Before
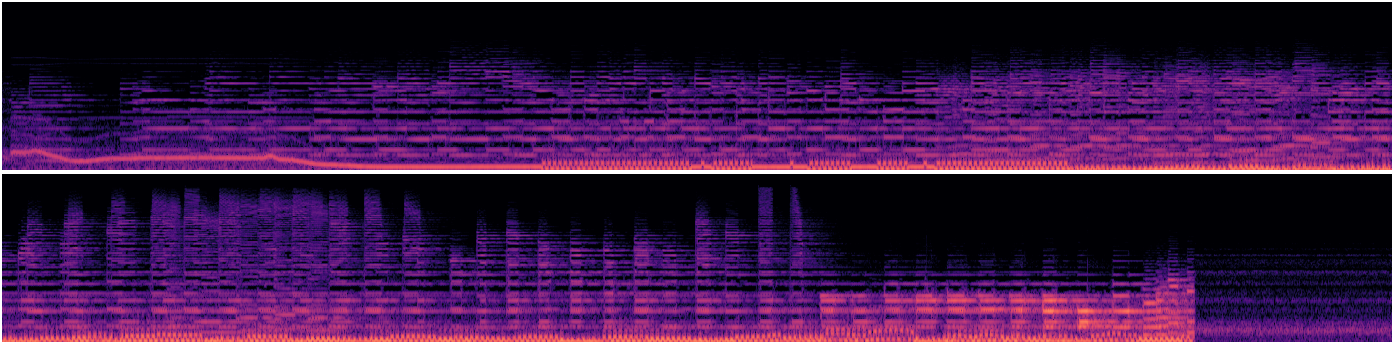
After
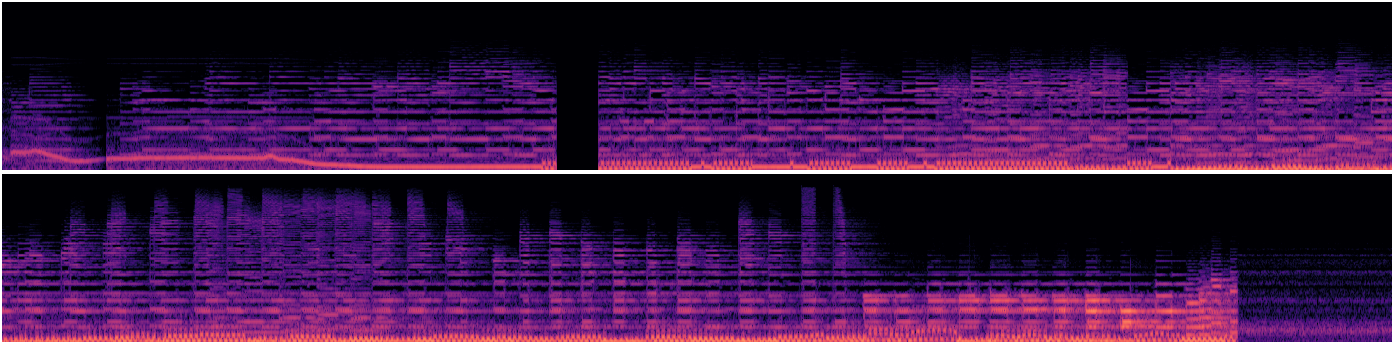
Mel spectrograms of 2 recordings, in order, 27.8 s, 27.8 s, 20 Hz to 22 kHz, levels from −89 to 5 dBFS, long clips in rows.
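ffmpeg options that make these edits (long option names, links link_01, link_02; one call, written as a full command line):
ffmpeg -i in.wav -filter_complex "[0:a]asplit=6[link_01][link_02][link_03][link_04][link_05][link_06];[link_01]atrim=end=1.04,asetpts=PTS-STARTPTS,afade=type=out:start_time=0.58:duration=0.46:curve=qsin[link_07];[link_02]atrim=start=1.04:end=5.54,asetpts=PTS-STARTPTS,afade=type=in:duration=0.004:curve=hsin,afade=type=out:start_time=4.496:duration=0.004:curve=hsin[link_08];[link_03]atrim=start=5.54:end=5.96,asetpts=PTS-STARTPTS,volume=0[link_09];[link_04]atrim=start=5.96:end=11.252,asetpts=PTS-STARTPTS,afade=type=in:duration=0.004:curve=hsin[link_10];[link_05]atrim=start=8.808:end=9.242[link_11];[link_06]atrim=start=11.248[link_12];[link_07][link_08][link_09][link_10]concat=n=4:v=0:a=1[link_13];[link_13][link_11]acrossfade=duration=0.004:curve1=hsin:curve2=hsin[link_14];[link_14][link_12]acrossfade=duration=0.004:curve1=hsin:curve2=hsin" out.wav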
